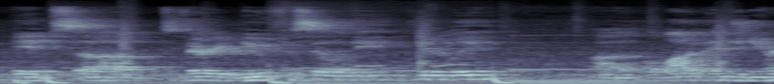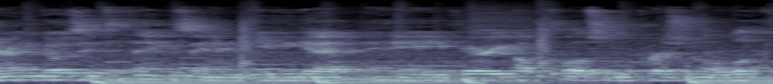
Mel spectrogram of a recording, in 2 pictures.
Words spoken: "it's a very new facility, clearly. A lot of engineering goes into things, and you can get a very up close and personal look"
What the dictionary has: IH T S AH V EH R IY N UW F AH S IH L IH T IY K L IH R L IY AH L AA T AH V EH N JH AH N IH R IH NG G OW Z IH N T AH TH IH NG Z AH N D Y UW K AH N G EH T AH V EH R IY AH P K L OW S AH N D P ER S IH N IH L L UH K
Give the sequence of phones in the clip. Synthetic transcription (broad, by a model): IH T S AH V EH R IY N UW F AH S IH L IH T IY K L IH R L IY AH L AA T AH V EH N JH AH N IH R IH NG G OW Z IH N T AH TH IH NG Z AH N Y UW K AH N G EH T AH V EH R IY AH F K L OW AH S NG P ER S N L L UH K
